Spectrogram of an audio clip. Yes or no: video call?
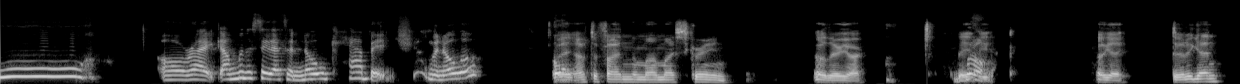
yes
